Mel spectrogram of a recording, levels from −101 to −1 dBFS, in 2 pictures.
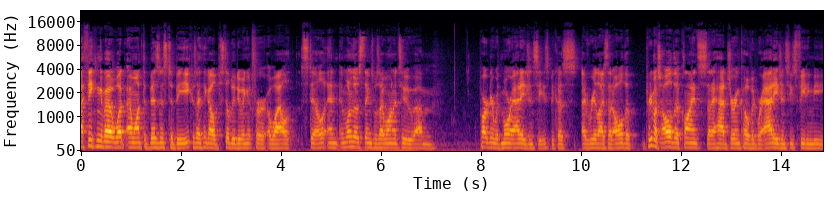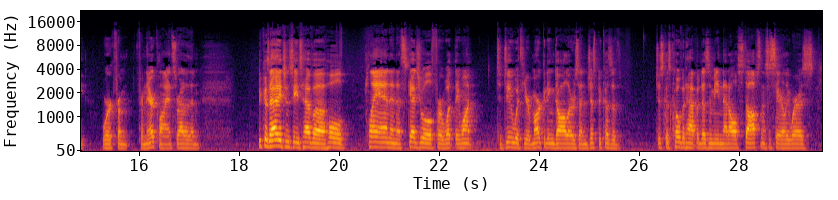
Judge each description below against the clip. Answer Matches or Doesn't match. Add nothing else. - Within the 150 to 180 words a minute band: Doesn't match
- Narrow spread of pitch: Matches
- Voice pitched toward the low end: Matches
